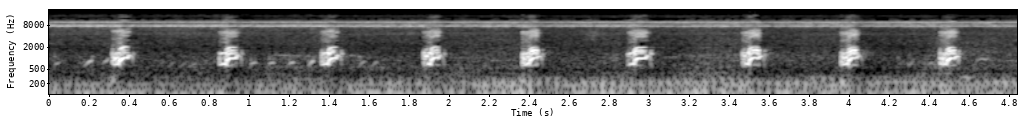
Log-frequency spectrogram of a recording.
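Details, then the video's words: Female white-breasted waterhen giving a steady run of harsh, croaking notes, about two per second and nine in all. A low rumble runs beneath them and a constant high electronic whine sits above. "suara ruak ruak betina"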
